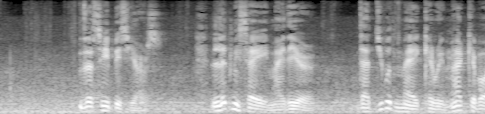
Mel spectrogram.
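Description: A man speaks smoothly and charmingly.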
